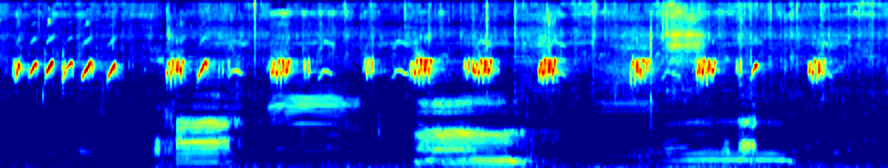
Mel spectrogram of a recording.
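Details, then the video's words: Dozens of cattle are moving slowly over a quiet village road, with several short, rich moos spread through the stretch, bright repeated bird chirps in the background and a faint low rumble. "SUARA SAPI"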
